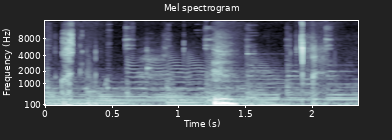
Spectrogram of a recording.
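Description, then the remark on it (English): A voice imitates a phone being picked up off the hook with a short mouth pop, followed by a couple of faint clicks; no words are spoken. “I got to I'm gonna make a sound for picking up the phone off the hook.”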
